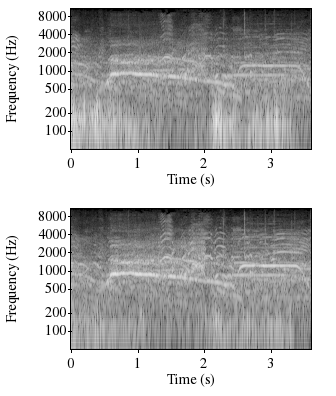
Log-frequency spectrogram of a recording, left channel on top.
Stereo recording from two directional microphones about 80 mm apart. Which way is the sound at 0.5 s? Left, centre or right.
Right.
